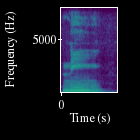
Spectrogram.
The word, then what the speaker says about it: knee: যেমন KNEE নি, এটা কিন্তু কে এর উচ্চারণ হচ্ছে না, কে বাদ দিলেই কিন্তু আমাদের উচ্চারণটা বের হয়ে আসছে NEE নি।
